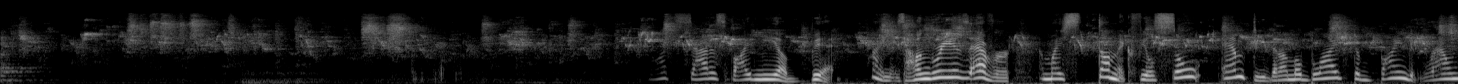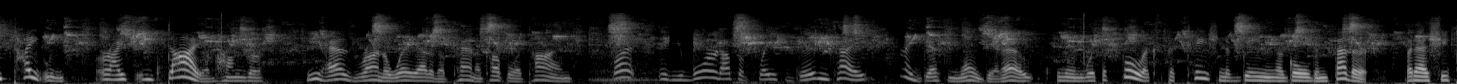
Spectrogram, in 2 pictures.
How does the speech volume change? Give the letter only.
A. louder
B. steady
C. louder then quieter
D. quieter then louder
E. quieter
D.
